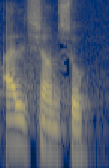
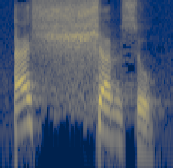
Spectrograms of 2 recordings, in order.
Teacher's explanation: So there is this ash, lam has disappeared. So here, that means there is shadda here. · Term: sun letters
